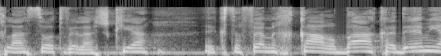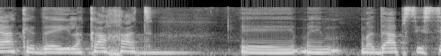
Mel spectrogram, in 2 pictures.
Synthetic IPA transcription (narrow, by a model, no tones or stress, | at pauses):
laːso̞tveleːʃkiakt͡safemeχkaʁbaːkademjake̞de̞jlakaχatː | madapsis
